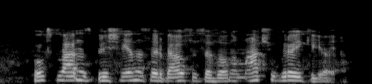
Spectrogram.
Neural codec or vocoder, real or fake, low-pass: codec, 16 kHz, 16 kbps, FreqCodec, smaller model; fake; 5.4 kHz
